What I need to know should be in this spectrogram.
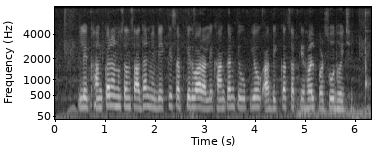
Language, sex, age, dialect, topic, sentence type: Magahi, female, 41-45, Western, banking, statement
